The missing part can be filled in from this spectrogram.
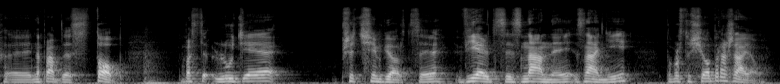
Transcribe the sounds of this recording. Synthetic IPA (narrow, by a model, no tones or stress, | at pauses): napɾavd̪ɛst̪ɔppɾɔst̪ɛlud͡ʑɛ | pʂɛt̪ɕɛ̃mbʲjɔɾt̪sɘvʲjɛlt̪sɘznanɘznaɲipɔpɾɔst̪uɕɛɔbɾaʐajɔ̰̃w̃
